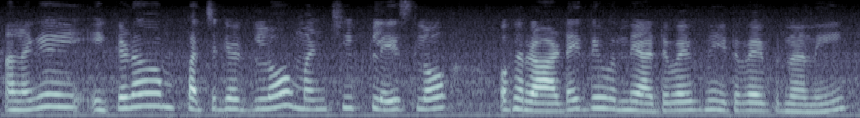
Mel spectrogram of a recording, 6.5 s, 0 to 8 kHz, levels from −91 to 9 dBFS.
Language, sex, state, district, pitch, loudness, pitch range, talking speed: Telugu, female, Telangana, Hyderabad, 240 Hz, -18 LUFS, 215-265 Hz, 140 wpm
